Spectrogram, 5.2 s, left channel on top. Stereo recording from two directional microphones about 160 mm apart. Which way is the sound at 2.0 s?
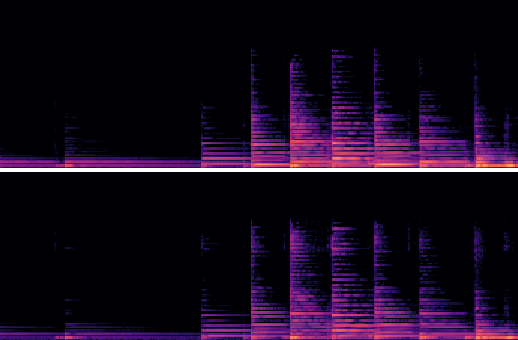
15° left (ahead or behind).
